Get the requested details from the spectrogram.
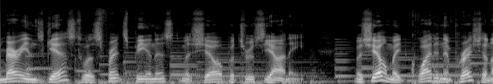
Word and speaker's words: Michel Petrucciani: Michel Petrucciani.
